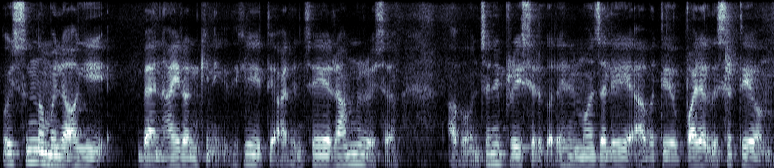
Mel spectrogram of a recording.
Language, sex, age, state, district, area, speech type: Nepali, male, 30-45, West Bengal, Darjeeling, rural, spontaneous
